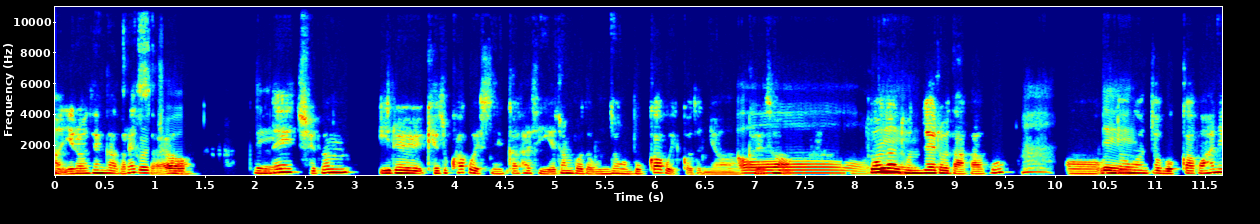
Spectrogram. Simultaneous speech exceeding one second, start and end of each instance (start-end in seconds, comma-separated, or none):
none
